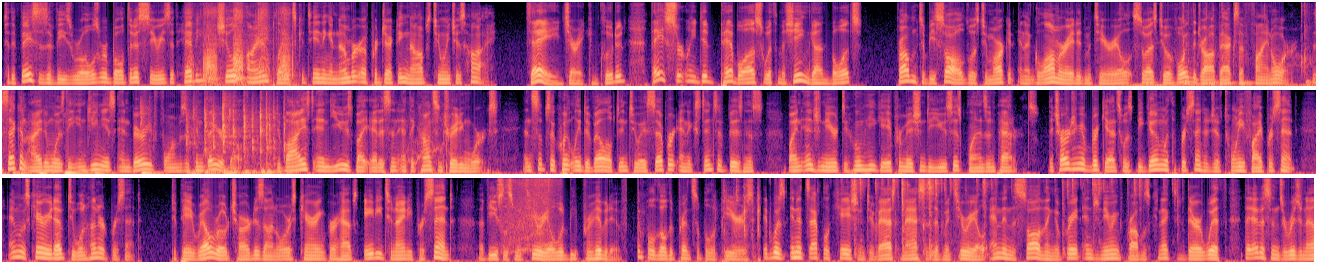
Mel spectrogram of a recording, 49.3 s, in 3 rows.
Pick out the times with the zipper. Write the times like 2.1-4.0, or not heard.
2.2-3.7, 21.2-22.8, 39.0-39.9.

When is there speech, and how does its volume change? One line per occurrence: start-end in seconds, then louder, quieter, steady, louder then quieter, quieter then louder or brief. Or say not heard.
0.0-49.2 steady.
